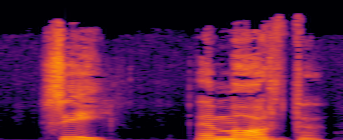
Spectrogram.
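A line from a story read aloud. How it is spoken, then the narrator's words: Holding back sobs. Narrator (Italian): risposi, tenendo a freno i singhiozzi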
